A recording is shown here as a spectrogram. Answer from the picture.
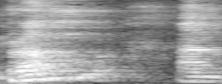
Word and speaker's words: Brahma: There's a big difference between Brahm and Brahma.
